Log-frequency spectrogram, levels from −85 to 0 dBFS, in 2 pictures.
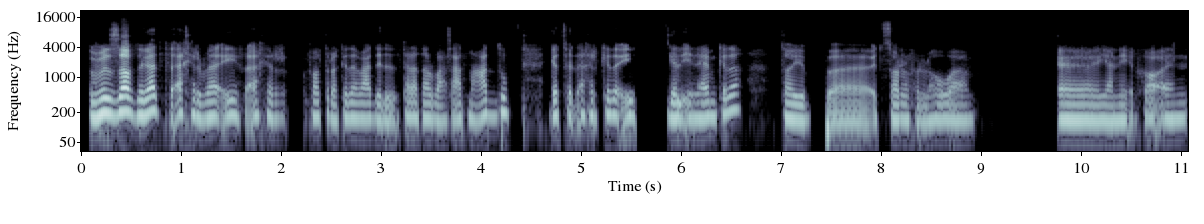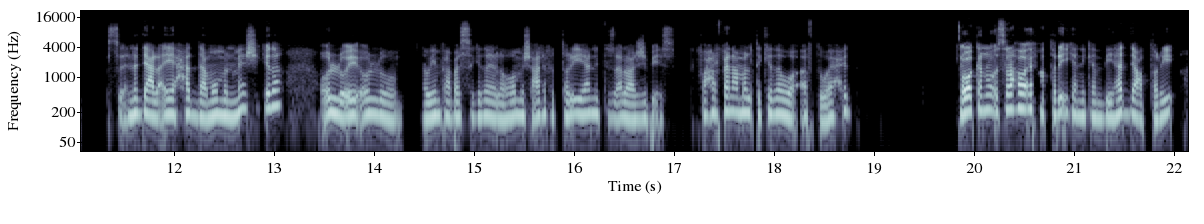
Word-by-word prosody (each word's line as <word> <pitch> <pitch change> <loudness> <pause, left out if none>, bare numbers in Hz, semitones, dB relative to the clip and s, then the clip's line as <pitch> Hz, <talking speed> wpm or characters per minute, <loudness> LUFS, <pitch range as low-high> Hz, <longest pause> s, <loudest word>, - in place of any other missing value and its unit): بالضبط، 185 +3 +7
جَت 200 +3 +5
في - - -3
آخر 185 -3 -2
بقى 160 +2 0
إيه 175 +2 -2
في - - -11
آخر 165 -3 -5 0.2
فترة 160 -3 -4
كده 155 +2 -3
بعد 150 -1 -3
ال3 135 - -4
4 145 -3 -3
ساعات 150 +3 -6
ما 150 - -5
عدّوا، 170 +4 -2 0.4
جَت 170 - -1
في - - -3
الآخر 170 +1 -5
كده 175 +2 -3
إيه، 165 +1 -1 0.3
جَه 155 - +1
الإلهام 155 +1 -1
كده، 210 +7 -3 0.4
طيب 145 -2 -1 0.2
اتصرف، 65 - -4
اللي 130 +1 -6
هو 145 -1 -4 0.9
آآ، 145 -1 0
يعني 140 +3 -3
ف - - -12
أن 150 0 -4 0.3
بس - - -8
نادي 185 +4 +3
على 170 -1 +6
أي 180 0 +4
حد 175 -1 0
عمومًا 170 +3 +3
ماشي 230 +8 0
كده، 260 +3 +3 0.4
قُل 190 +1 +4
له 165 - +4
إيه، 180 - +4
قُل 180 +2 +1
له 155 -4 -1 0.3
لو 150 - 0
ينفع 170 +1 +1
بس 160 +1 -2
كده 165 0 -1
لو 150 -1 -1
هو 160 +2 0
مش 170 0 0
عارف 170 +2 -1
الطريق 170 +2 -1
يعني 185 +1 +1
تسأله 155 -3 -2
على 145 0 0
الGPS 155 -3 -10 0.2
فحرفيًا 195 +2 +1
عملت 195 -3 +1
كده، 185 +1 0
ووقّفت 170 -2 -2
واحد 165 +9 -2 1.1
هو 200 +3 +11
كان 215 +1 +1
والصراحة 225 +2 +4
واقف 230 - +7
على - - -10
الطريق، 195 +3 +2
يعني 170 -2 0
كان 165 -2 -2
بيهدّي 180 +4 +2
على - - +2
الطريق، 160 +7 -1
165 Hz, 200 wpm, -23 LUFS, 150-180 Hz, 1.1 s, هو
